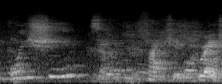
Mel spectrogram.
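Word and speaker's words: Oisín: Right, this is where I've got to apologise both to Japanese and Irish pronunciation. Oishin? Thank you, great. Oshin.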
